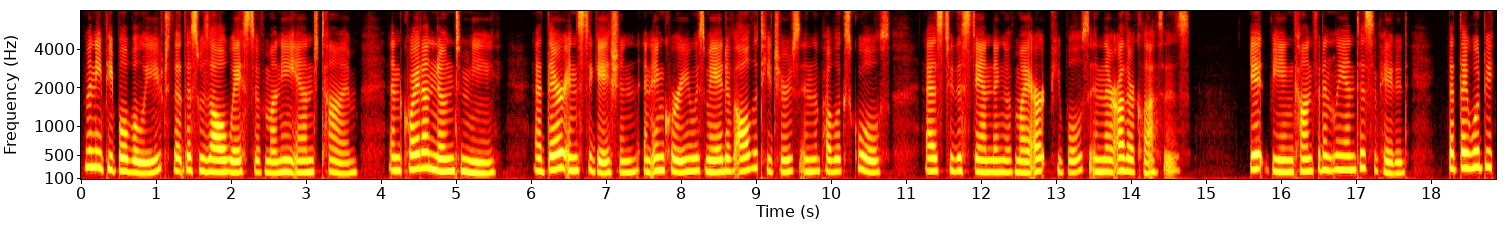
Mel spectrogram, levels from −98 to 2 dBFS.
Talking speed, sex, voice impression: 180 wpm, female, feminine, slightly young, slightly powerful, slightly bright, soft, calm, friendly, reassuring, kind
